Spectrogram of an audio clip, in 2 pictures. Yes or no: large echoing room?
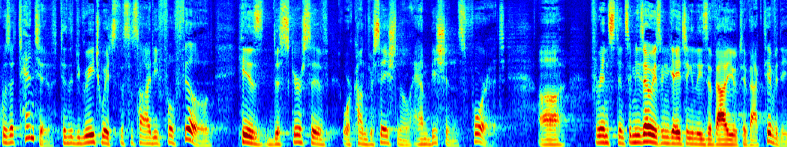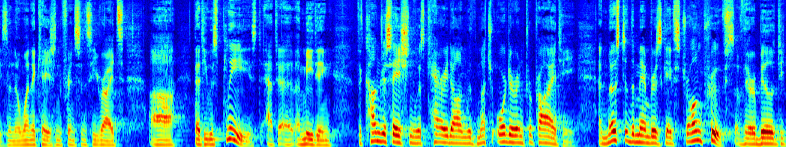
yes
